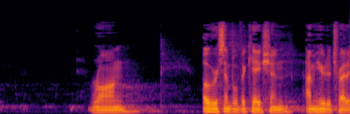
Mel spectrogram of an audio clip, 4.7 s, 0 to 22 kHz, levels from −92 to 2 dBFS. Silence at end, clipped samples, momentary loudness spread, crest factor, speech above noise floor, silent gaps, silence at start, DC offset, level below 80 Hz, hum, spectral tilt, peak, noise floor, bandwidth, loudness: 0 s; under 0.1%; 12 LU; 20 dB; 44 dB; none; 0.95 s; under 0.1%; -44 dBFS; none; -5.5 dB/octave; -4 dBFS; -65 dBFS; 10.5 kHz; -23 LUFS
